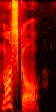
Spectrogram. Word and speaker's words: Moscow: It even annoys me when I hear Americans say Moscow. It's Moscow. Moscow.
